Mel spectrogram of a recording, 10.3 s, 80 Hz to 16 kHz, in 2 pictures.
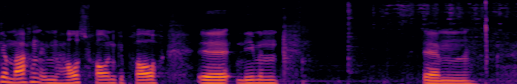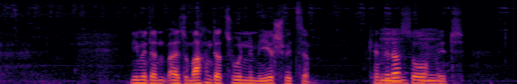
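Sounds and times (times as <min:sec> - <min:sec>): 
speech: 0:00.0 - 0:03.1, 0:04.2 - 0:04.9, 0:06.5 - 0:10.3
metal spoon clinking and scraping against a container while spooning guar gum into a sauce: 0:03.5 - 0:10.3.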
